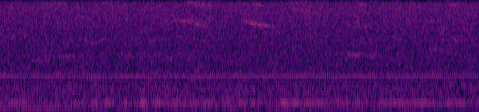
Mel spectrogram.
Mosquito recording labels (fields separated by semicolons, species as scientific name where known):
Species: Anopheles gambiae s.s.; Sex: female; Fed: unfed; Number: one; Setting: insect culture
